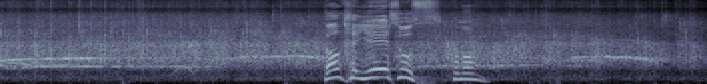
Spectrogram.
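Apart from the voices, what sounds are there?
audience applause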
